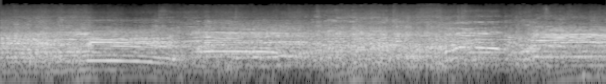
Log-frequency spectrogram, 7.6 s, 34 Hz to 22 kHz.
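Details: Brahman breeding cows at Sumberlawang cattle market in Sragen, 2018: a low moo, then a higher drawn call and a short rising one later, overlapping with other cattle and steady crowd noise.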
